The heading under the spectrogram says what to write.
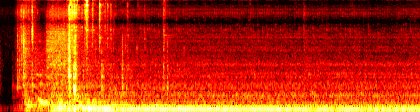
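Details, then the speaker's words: Engine with newly installed timing chain: starter cranks briefly, engine catches and settles into a steady low idle with no chain slap or rattle; quiet inside and out, healthy. "just by driving it seems all quiet in here and quite quiet out here well all be that's fantastic news I was quite nervous about this"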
